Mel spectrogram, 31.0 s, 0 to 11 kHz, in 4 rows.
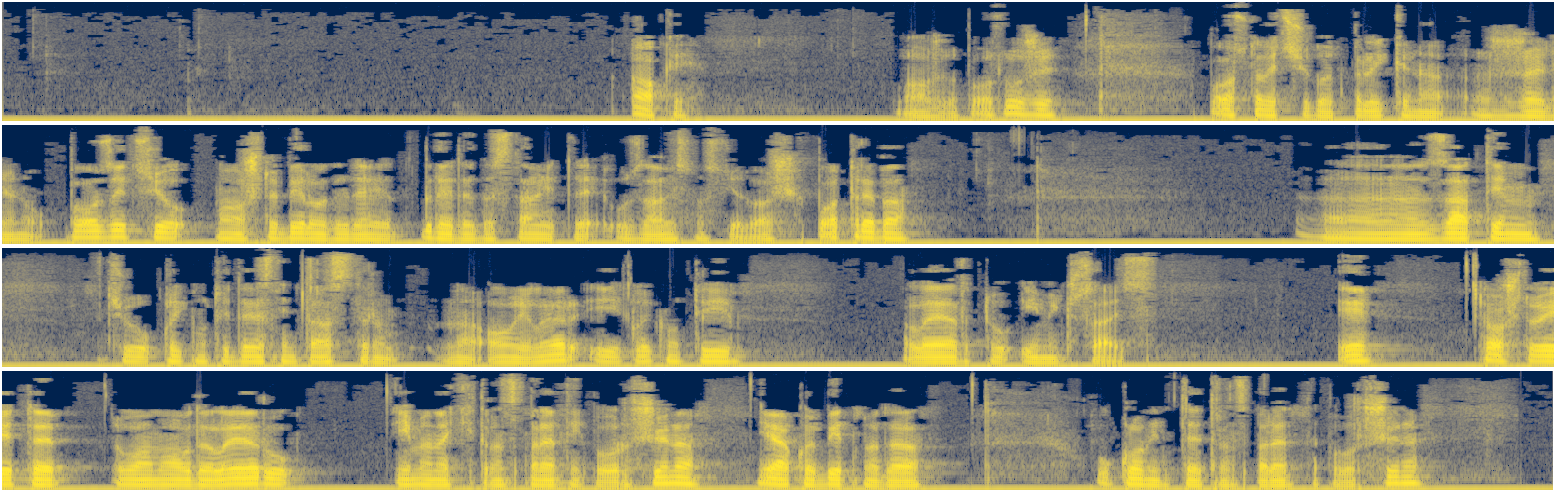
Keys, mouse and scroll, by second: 1.1 click, 4.3 click, 5.4-13.3 drag, 16.3-17.7 right drag, 20.9 click.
